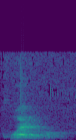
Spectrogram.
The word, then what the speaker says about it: cuervo: Same thing with with this word, cuervo. Cuervo means crow, okay, the bird, the black bird, the crow. Cuervo, cuervo. Also, this R is a smooth R.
